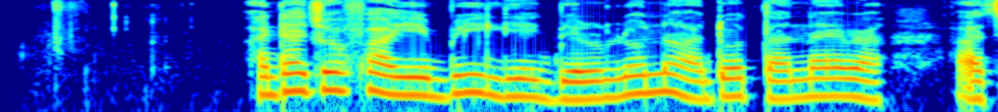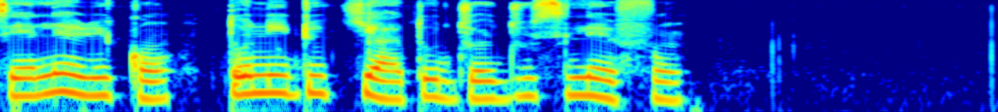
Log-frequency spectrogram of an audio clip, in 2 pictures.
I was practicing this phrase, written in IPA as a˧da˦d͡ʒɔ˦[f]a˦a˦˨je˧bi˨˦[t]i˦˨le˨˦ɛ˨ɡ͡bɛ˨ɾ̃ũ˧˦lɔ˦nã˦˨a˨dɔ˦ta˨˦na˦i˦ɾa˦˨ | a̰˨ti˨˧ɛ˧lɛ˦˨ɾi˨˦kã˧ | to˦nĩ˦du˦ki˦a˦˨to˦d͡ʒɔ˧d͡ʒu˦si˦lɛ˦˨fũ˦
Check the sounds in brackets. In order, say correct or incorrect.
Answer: correct, incorrect: none

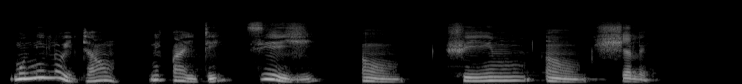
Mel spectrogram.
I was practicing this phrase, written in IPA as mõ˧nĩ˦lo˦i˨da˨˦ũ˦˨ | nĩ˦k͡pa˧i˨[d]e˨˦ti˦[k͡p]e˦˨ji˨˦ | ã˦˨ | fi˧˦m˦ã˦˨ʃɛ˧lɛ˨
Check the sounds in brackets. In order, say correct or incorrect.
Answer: correct, incorrect: none

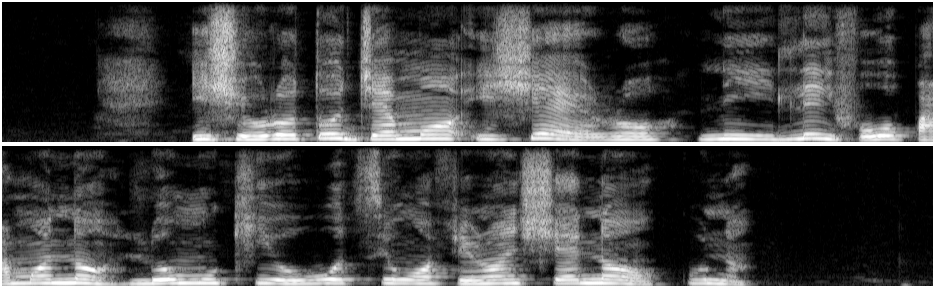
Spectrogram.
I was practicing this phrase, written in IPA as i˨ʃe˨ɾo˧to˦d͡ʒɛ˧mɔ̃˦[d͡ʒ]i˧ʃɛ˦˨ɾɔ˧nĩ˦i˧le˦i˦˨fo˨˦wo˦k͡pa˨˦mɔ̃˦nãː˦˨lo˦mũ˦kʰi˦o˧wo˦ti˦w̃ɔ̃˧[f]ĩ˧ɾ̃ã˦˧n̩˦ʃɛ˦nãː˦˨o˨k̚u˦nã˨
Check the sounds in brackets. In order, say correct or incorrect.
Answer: incorrect: none, correct

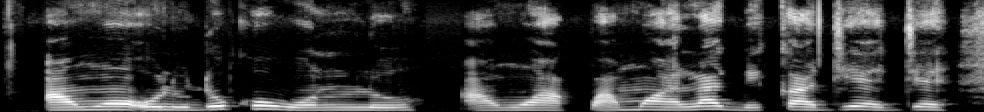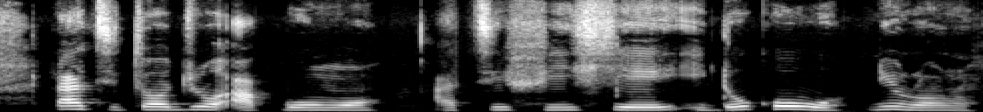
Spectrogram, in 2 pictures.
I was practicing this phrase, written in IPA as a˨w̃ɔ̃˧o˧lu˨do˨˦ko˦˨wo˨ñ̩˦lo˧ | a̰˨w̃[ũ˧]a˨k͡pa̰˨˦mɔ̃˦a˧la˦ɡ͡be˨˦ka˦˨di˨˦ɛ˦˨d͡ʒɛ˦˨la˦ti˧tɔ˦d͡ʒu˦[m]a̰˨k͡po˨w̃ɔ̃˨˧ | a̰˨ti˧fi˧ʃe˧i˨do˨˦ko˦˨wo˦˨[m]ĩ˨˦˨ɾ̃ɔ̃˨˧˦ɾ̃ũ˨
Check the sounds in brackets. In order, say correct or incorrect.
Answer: incorrect: ɔ̃˧, incorrect: none, incorrect: n

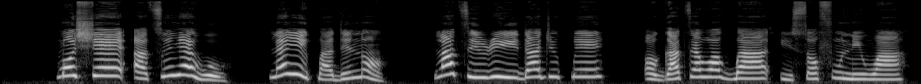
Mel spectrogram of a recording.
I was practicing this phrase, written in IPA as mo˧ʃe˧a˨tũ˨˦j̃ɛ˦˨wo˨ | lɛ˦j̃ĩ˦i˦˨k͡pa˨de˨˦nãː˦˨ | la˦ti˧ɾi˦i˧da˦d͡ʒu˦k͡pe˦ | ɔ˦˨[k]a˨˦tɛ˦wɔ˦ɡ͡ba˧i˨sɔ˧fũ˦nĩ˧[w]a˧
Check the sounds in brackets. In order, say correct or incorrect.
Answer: incorrect: ɡ, correct

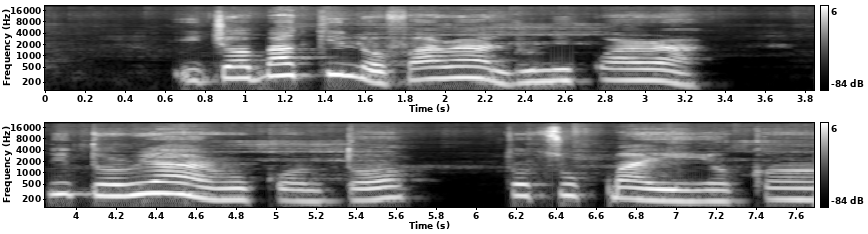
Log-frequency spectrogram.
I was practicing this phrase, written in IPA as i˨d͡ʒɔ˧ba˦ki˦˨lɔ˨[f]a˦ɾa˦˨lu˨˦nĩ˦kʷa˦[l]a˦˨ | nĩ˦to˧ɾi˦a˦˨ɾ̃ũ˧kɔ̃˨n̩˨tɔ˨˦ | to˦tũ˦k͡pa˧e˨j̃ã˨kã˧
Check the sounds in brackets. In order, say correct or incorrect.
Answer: correct, incorrect: ɾ

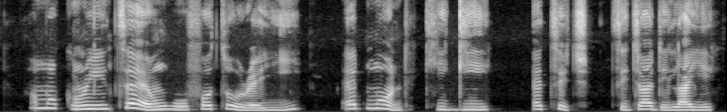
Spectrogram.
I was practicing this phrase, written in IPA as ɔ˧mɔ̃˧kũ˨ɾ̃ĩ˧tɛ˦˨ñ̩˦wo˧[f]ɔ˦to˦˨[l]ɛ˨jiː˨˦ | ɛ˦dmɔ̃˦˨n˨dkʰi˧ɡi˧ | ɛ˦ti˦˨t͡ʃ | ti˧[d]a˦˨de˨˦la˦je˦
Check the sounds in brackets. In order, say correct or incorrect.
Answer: correct, incorrect: ɾ, incorrect: d͡ʒ

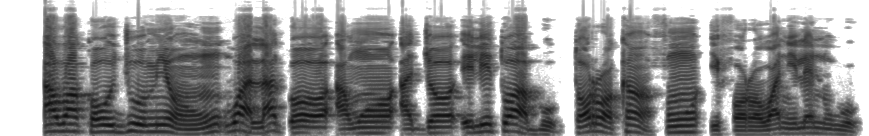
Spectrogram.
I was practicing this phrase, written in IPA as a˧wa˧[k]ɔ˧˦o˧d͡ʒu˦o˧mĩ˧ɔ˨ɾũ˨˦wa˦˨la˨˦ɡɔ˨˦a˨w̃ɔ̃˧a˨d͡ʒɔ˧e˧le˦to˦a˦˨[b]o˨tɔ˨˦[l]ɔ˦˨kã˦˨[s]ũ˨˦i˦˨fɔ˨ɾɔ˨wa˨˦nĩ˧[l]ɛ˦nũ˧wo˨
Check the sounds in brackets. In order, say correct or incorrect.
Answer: correct, correct, incorrect: ɾ, incorrect: f, correct

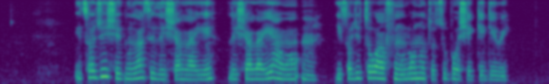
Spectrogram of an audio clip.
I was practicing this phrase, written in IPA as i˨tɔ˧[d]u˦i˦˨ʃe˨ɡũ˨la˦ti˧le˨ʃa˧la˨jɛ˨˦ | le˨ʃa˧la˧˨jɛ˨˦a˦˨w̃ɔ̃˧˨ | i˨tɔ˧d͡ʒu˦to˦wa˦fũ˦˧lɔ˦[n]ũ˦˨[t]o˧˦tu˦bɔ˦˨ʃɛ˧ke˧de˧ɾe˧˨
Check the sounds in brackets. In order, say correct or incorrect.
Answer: incorrect: d͡ʒ, correct, correct

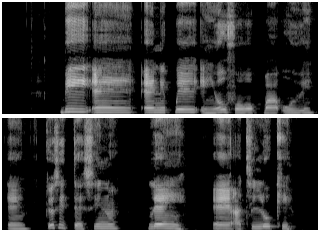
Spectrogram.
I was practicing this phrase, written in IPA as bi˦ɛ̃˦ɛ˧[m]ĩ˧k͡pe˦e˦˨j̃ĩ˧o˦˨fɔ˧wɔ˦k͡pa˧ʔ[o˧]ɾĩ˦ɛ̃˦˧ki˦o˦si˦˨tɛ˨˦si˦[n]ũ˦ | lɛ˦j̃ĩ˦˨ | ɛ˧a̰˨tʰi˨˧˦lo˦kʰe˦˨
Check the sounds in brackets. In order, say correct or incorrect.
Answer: incorrect: n, correct, correct

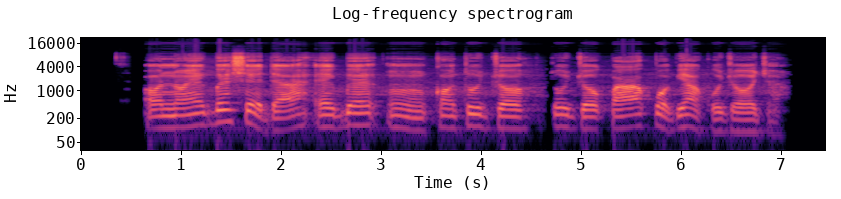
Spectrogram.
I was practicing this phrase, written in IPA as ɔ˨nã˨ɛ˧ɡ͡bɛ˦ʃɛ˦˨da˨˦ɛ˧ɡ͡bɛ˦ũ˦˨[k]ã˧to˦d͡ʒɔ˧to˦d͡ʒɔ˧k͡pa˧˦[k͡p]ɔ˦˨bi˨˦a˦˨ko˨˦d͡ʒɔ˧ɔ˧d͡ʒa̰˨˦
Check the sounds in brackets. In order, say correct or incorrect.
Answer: correct, correct

